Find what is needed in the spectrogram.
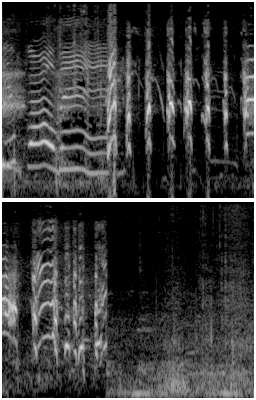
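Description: A person's voice calling out with wavering, sliding pitch, then a run of short rapid bursts and more calling; the last second and a half is much quieter.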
